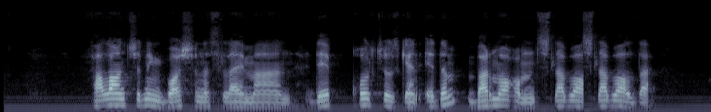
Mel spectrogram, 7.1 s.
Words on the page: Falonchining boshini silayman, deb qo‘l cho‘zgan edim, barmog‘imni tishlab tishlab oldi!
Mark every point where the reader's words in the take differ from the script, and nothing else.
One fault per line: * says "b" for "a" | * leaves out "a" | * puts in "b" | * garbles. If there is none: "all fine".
all fine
